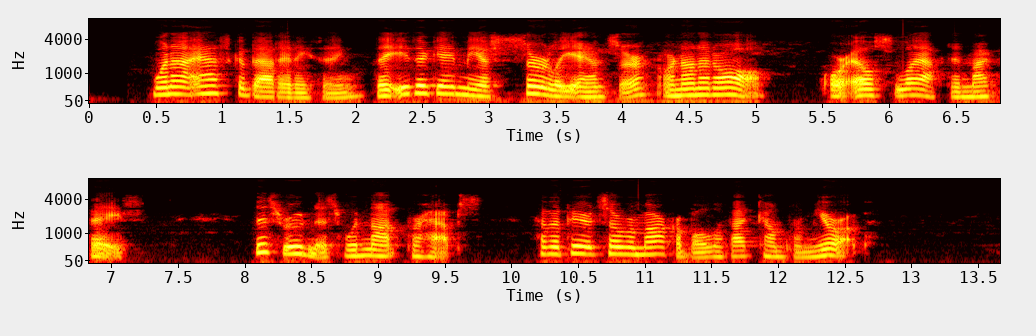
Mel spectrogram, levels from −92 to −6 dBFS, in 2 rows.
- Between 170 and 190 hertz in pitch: Yes, medium, 185 Hz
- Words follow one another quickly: No, average, 160 wpm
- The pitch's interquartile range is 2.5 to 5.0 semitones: No, wide, 5.4 semitones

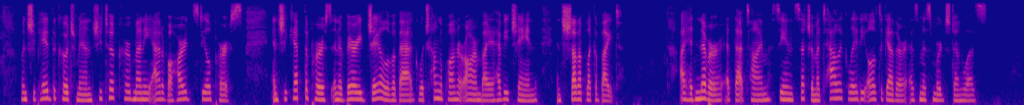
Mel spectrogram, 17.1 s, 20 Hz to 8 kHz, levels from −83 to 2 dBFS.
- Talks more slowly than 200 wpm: No, fast, 205 wpm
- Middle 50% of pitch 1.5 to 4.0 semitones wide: Yes, average, 2.7 semitones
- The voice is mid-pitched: Yes, medium, 180 Hz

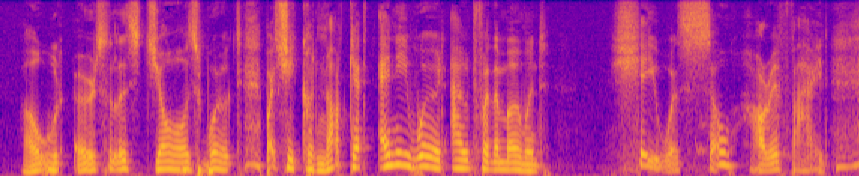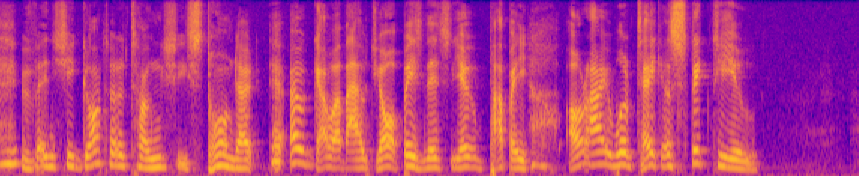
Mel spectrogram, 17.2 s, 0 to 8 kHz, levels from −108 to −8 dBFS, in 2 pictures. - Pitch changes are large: Yes, wide, 5.7 semitones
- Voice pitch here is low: No, medium, 150 Hz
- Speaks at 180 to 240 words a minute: No, average, 145 wpm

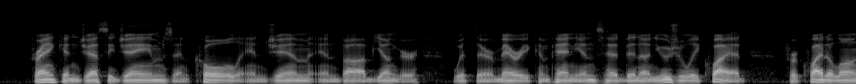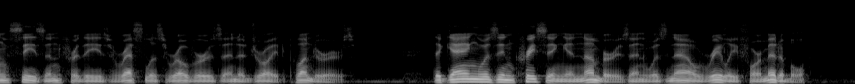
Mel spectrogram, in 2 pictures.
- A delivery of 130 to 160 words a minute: Yes, average, 145 wpm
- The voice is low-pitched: Yes, very low, 85 Hz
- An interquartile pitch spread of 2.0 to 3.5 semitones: No, average, 4.2 semitones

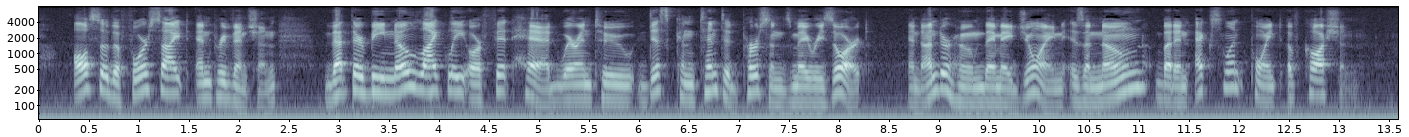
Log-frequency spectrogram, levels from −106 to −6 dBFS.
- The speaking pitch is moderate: Yes, medium, 145 Hz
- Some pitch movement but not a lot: No, wide, 8.1 semitones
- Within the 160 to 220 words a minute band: No, average, 145 wpm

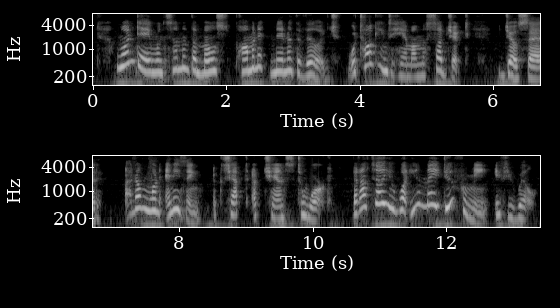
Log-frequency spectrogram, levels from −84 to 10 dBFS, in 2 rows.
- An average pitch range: No, wide, 7.6 semitones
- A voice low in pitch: No, very high, 275 Hz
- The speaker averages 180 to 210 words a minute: Yes, average, 190 wpm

